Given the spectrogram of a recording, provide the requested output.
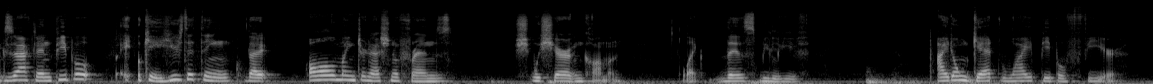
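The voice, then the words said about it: Foreign Brazilian accent. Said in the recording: “I don't live in Brazil anymore ... because I'm a foreigner, I have an accent”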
